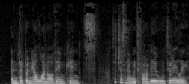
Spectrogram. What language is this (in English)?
Welsh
